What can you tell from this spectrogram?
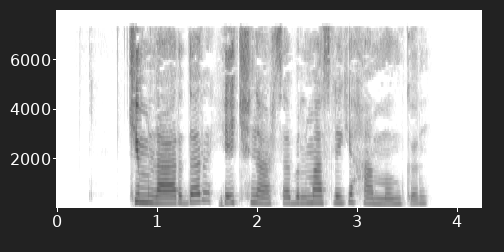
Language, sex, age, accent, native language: Uzbek, female, 25-34, Toshkent shahri, Uzbek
